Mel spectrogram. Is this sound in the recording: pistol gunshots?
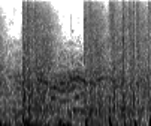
yes

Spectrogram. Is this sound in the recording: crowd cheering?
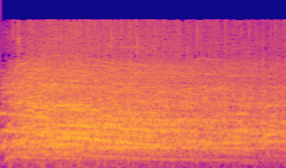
yes

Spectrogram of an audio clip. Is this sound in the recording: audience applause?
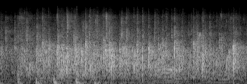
yes

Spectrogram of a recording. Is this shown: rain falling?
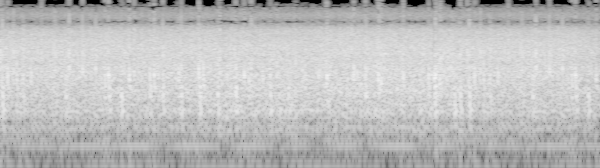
yes

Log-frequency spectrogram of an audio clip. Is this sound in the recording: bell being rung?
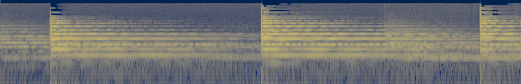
yes

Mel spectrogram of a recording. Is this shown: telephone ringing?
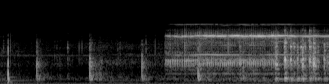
yes

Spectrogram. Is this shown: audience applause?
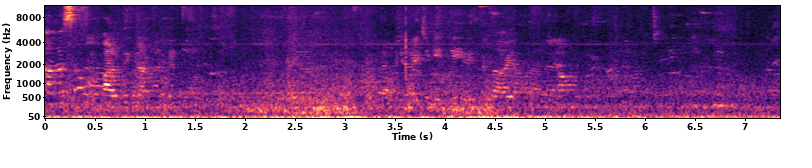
no

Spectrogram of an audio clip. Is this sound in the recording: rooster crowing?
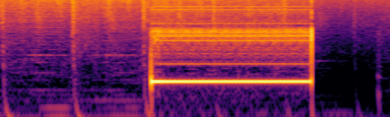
no

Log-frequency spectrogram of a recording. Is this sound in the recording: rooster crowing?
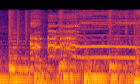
yes

